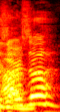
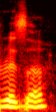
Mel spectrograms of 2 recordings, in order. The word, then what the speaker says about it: RZA: I went to spell it. And I said she said RZA. Arza. Arza? She said Arza the first And the time. Jarza? And then I said RZA.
